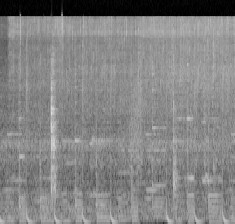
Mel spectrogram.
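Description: Butter sizzling as it hits hot oil in a nonstick frying pan, with a sharp tap on the pan about a second in and another past the middle, over background music with a steady beat.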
